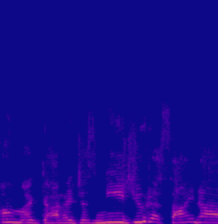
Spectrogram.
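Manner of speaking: needy, begging voice. Imitating a seller who pushes a sign-up: imitating a desperate seller. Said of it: "you sound desperate".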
